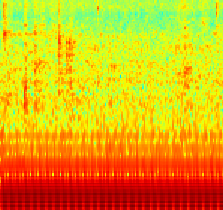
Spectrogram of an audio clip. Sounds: Sigh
